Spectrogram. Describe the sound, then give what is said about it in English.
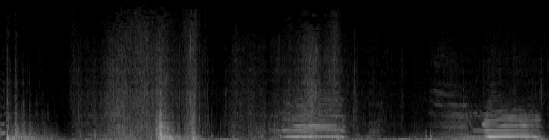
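Several cattle on a ranch in the Davis Mountains of West Texas moo in overlapping calls as they circle a pickup while sacks of organic cattle feed are unloaded, two long harmonic bellows standing out near the end, over a noisy outdoor background with shuffling and thuds. “The cows circle around expectantly, like children around an ice cream truck.”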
